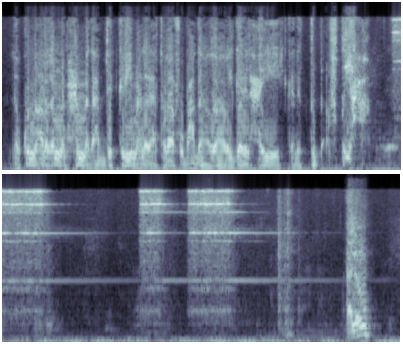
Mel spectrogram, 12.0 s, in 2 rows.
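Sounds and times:
speech: 0.4 - 6.6, 11.2 - 11.6
telephone ringing with a rattling bell tone: 5.8 - 11.9.

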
